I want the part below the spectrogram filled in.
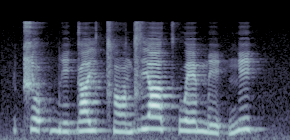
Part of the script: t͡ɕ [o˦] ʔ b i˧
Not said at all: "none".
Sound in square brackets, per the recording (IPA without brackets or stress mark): o˦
